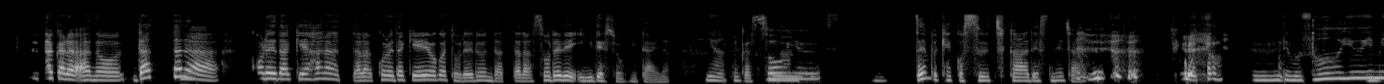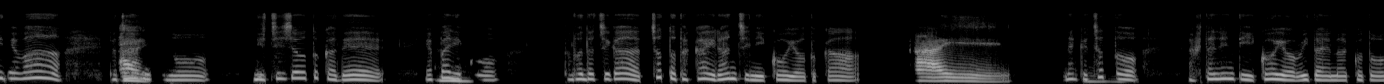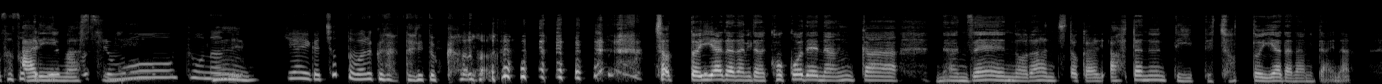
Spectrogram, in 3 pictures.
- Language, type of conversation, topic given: Japanese, podcast, 最近、自分のスタイルを変えようと思ったきっかけは何ですか？
- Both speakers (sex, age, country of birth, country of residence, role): female, 35-39, Japan, Japan, guest; female, 50-54, Japan, United States, host
- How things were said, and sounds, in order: unintelligible speech; chuckle; other background noise; unintelligible speech; laughing while speaking: "悪くなったりとか"; laugh; unintelligible speech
